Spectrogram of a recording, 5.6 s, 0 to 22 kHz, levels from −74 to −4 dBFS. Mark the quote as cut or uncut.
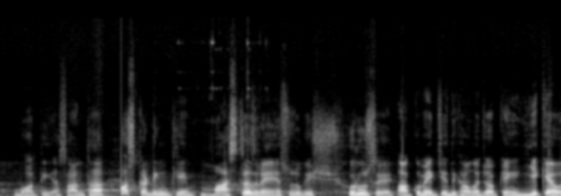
cut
